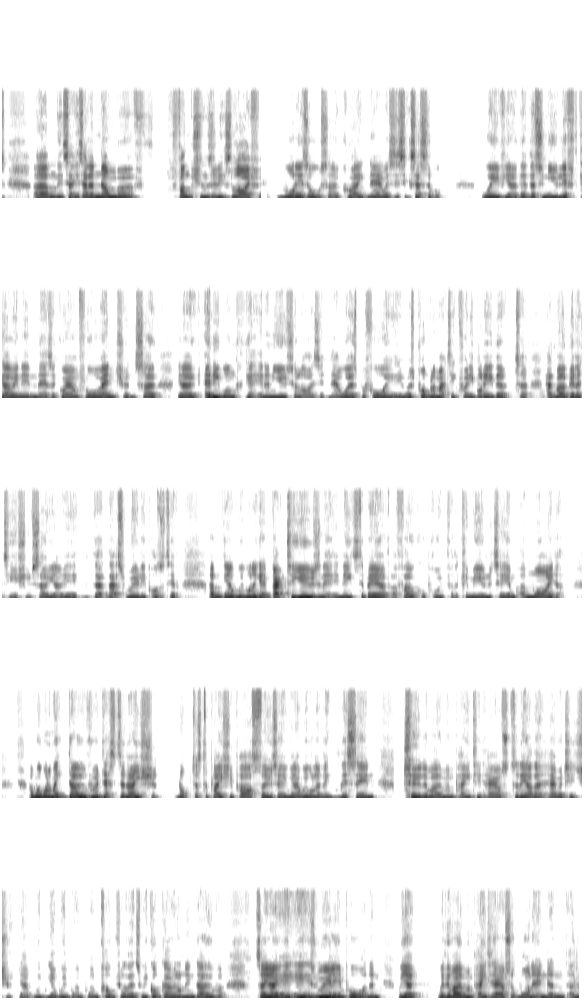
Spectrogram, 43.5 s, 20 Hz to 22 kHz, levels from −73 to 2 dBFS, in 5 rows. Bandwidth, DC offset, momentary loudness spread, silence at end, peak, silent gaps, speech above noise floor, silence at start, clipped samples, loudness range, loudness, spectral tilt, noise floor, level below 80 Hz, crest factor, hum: 12.5 kHz; under 0.1%; 12 LU; 0 s; -4 dBFS; none; 34 dB; 0 s; under 0.1%; 7 LU; -24 LUFS; -5.5 dB/octave; -58 dBFS; -62 dBFS; 20 dB; none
